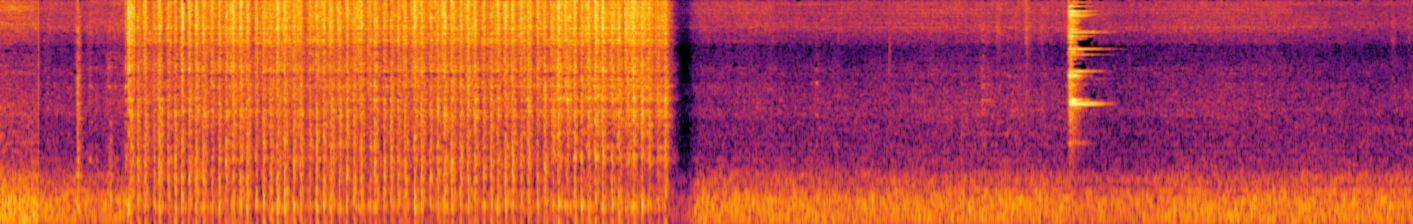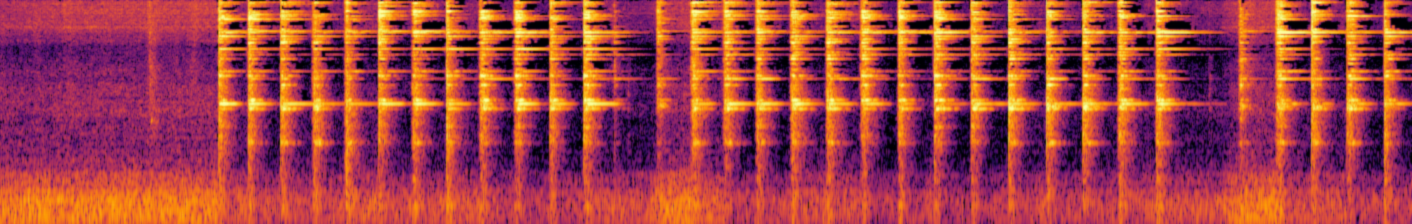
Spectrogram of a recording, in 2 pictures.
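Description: Hand hammer blows ringing on an anvil, forging hot coil-spring steel: a single strike, then from past the middle runs of about three blows a second with short pauses. Under them runs the steady roar of a propane forge, louder for the first several seconds and then cut off suddenly.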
